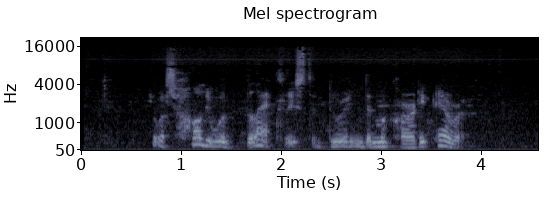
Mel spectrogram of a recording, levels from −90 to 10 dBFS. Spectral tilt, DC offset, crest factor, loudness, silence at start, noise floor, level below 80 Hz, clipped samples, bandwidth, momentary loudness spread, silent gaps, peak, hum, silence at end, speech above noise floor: -4.5 dB/octave; under 0.1%; 18 dB; -37 LUFS; 0.7 s; -67 dBFS; -68 dBFS; under 0.1%; 16.5 kHz; 4 LU; none; -20 dBFS; none; 0.75 s; 30 dB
